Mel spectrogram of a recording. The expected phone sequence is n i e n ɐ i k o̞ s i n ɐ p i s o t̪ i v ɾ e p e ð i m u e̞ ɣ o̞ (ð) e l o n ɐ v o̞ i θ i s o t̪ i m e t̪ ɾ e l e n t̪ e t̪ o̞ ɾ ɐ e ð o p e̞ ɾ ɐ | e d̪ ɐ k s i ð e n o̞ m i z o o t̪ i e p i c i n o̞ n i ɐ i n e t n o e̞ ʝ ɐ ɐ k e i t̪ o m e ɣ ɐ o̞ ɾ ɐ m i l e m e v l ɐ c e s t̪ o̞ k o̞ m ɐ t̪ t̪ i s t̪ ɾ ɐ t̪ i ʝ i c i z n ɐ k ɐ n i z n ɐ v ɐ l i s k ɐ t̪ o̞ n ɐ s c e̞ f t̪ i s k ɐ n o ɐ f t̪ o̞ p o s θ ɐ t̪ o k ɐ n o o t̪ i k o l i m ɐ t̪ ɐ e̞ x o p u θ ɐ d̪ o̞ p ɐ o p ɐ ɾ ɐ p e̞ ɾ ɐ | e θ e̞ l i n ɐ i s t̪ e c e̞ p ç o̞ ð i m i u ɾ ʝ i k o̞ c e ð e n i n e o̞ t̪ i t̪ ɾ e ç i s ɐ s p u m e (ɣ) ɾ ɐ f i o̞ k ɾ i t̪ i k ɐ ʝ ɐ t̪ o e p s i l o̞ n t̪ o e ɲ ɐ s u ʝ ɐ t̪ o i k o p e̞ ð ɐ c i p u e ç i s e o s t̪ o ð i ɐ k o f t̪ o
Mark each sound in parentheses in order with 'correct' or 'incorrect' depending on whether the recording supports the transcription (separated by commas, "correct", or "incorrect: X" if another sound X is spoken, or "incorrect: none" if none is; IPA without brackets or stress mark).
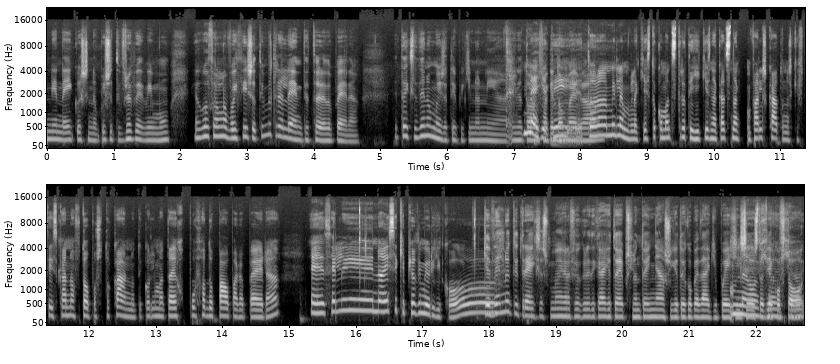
incorrect: θ, correct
